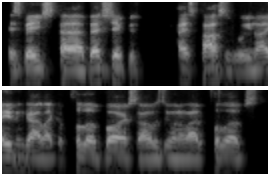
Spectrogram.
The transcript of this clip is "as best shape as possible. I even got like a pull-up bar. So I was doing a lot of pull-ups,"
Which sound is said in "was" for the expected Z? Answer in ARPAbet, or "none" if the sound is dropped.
Z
